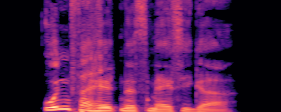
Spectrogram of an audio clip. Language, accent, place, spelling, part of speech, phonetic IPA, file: German, Germany, Berlin, unverhältnismäßiger, adjective, [ˈʊnfɛɐ̯ˌhɛltnɪsmɛːsɪɡɐ], De-unverhältnismäßiger.ogg
- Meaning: inflection of unverhältnismäßig: 1. strong/mixed nominative masculine singular 2. strong genitive/dative feminine singular 3. strong genitive plural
